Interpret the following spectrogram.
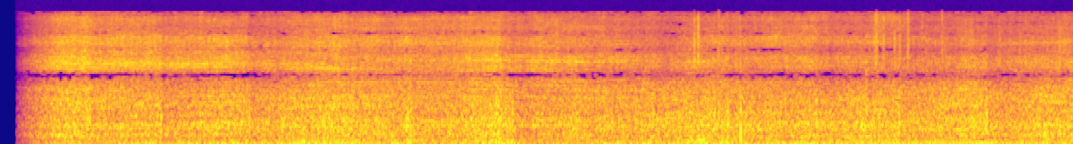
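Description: Engine and road noise from inside the cabin of a moving car: a steady low hum under a rushing noise.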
